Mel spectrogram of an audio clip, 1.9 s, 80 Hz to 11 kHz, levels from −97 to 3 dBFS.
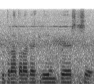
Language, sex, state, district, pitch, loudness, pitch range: Hindi, male, Bihar, Vaishali, 145 Hz, -13 LUFS, 145-150 Hz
